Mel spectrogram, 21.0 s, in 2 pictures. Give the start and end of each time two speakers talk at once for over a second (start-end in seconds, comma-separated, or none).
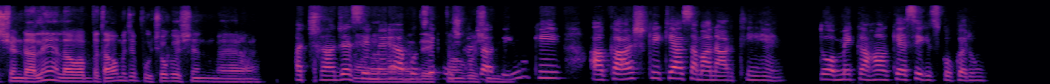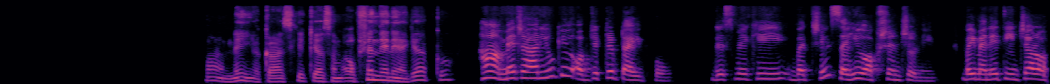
3.6-5.0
